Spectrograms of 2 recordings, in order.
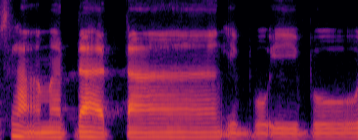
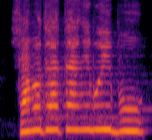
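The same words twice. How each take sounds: First: The phrase is drawn out in a lilting way. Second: The phrase is said crisply with firm emphasis. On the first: The speaker calls it wrong. "Bukan gitu" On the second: The speaker calls it right. "Seperti dihentak ya. Penekanan sih maksudnya"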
